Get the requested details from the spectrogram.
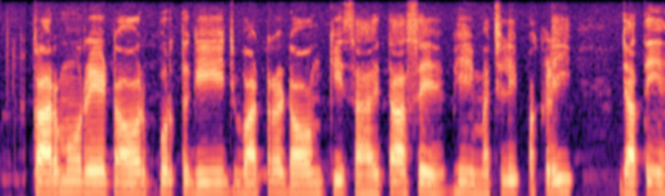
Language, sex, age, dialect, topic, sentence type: Hindi, male, 36-40, Awadhi Bundeli, agriculture, statement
